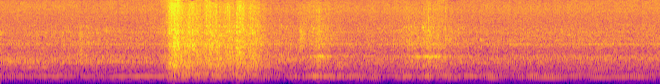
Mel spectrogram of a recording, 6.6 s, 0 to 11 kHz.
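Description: Toyota Corolla E80 rally hatchback's 4A-GE engine idling through a loud exhaust, with a sharp throttle blip about two seconds in and two smaller blips after.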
